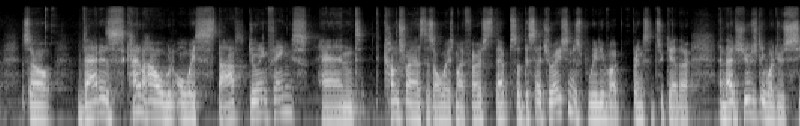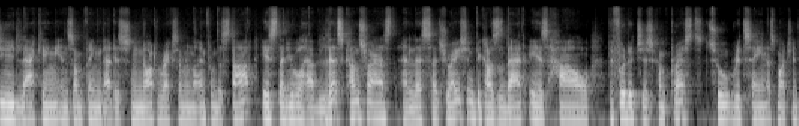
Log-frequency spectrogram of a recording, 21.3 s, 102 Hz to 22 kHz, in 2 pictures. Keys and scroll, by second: 8.9 super+f, 14.8 super+d, 20.4 super+d, 21.1 Escape.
